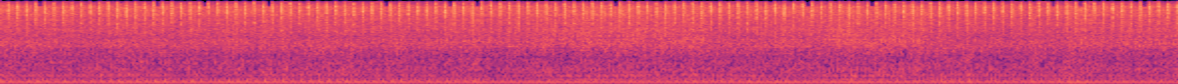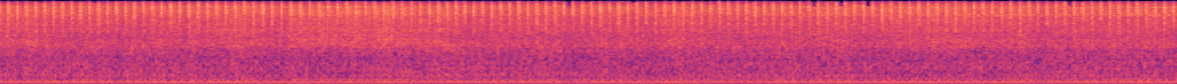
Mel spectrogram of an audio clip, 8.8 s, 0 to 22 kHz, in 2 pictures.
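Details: Older Briggs & Stratton 3.5–4.5 hp mower engine with carb on metal tank, after carburetor diaphragm replacement and cleaning: fast, buzzy single-cylinder drone at constant speed with no misses or surging. Steady and healthy.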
